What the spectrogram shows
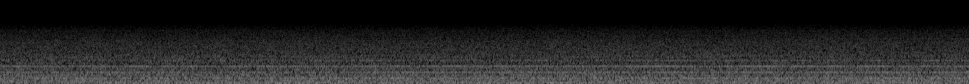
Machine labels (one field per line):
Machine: fan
